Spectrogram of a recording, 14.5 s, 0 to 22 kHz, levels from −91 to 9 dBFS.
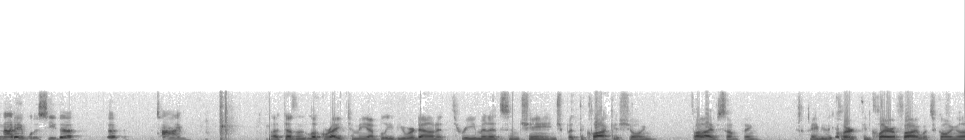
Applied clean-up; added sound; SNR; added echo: none; none; none; none.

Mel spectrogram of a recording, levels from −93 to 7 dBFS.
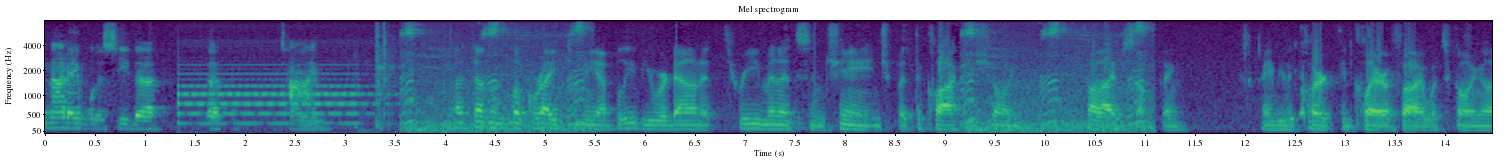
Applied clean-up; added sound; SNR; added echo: none; Bird / Fowl + Keyboard (musical); 6 dB; none.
